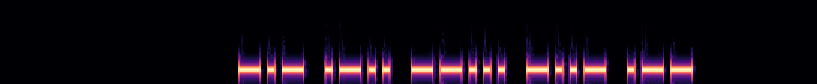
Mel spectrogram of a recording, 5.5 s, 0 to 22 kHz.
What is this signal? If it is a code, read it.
Morse code, heard as a keyed tone, about 25 wpm, 700 Hz. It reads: KL7XW
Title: DXCC-100 Call Signs - 5 Characters - Repeated 2x - 25wpm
